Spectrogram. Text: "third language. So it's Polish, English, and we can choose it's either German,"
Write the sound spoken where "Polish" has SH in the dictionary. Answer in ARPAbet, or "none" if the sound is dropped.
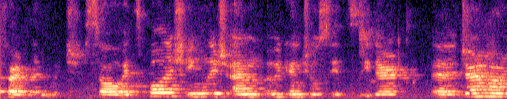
SH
